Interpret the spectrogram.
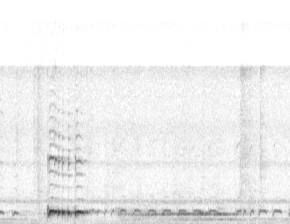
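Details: Actively singing local zebra dove, recorded for luring birds into traps: a strong rolling burst leads straight into a long, even series of rapid curled cooing notes, with a faint steady hum behind.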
